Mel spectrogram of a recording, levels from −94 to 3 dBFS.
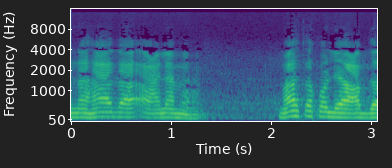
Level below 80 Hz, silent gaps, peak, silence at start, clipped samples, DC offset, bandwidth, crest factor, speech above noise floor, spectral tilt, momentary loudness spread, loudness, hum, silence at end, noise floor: -62 dBFS; none; -6 dBFS; 0 s; under 0.1%; under 0.1%; 14.5 kHz; 16 dB; 25 dB; -7.5 dB/octave; 10 LU; -23 LUFS; none; 0 s; -47 dBFS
